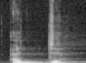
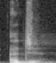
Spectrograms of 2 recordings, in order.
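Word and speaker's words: ج: How do you pronounce the jim? Before qalqala. Ad. Right? Focus. Ad. This is the jim. Ad. Completely closed. Right? Aj. Aj. Dal.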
